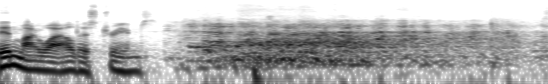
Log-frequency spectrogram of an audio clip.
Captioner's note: audience laughs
